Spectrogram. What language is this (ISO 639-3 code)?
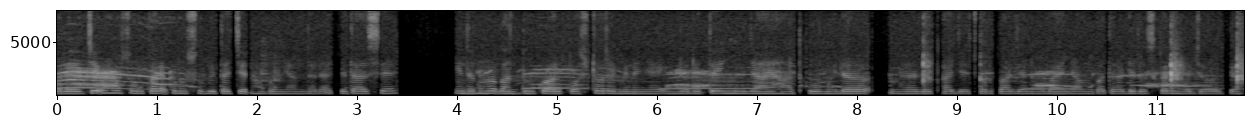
sat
